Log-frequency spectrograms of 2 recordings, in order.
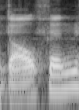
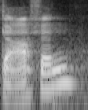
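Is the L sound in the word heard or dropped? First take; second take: heard; dropped. First: The L sound is clearly pronounced. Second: The L sound is left out. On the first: This is the normal way to say it. The speaker calls it right. "She can't say dolphin" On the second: This imitates someone who cannot say L's. The speaker calls it wrong. "My mom struggles with um, L's"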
